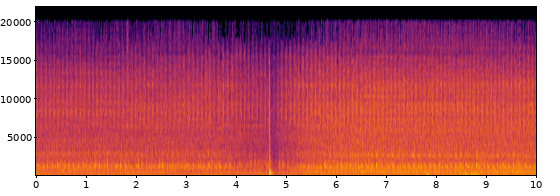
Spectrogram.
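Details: VAZ 2115 8-valve engine, cold idle after head gasket failure at cylinder 1 seven days ago (antifreeze and 5W40 Lukoil oil changed): uneven misfiring idle with an irregular light knock; check-engine light comes on, brief jerks while driving; owner suspects worn valves, cause unknown.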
